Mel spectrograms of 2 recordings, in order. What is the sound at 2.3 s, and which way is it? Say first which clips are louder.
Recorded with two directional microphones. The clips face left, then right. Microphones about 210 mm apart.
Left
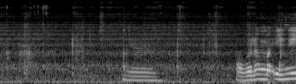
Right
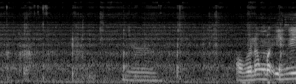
Speech: left 3 dB; 20° left (ahead or behind).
